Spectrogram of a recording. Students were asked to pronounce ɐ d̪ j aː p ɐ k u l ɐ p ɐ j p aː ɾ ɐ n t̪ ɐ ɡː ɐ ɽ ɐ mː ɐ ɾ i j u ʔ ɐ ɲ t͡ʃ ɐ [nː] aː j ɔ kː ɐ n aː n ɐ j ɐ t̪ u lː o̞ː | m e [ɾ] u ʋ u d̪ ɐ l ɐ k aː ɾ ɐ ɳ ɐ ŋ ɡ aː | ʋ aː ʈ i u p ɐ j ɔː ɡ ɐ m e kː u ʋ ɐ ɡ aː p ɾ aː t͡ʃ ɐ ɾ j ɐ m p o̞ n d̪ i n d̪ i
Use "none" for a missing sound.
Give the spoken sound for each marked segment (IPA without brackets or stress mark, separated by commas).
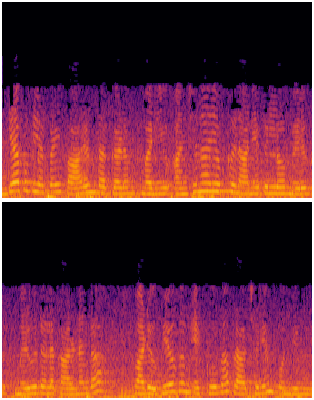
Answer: n, ɾ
